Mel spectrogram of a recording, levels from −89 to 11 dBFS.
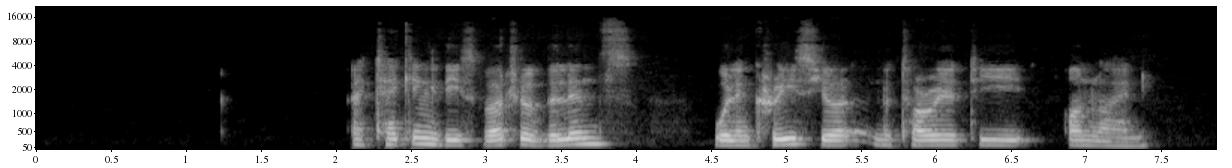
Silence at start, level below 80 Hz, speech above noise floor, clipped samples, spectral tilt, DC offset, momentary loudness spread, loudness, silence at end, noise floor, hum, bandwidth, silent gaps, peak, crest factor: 2.1 s; -66 dBFS; 65 dB; under 0.1%; -6.5 dB/octave; under 0.1%; 12 LU; -19 LUFS; 0.45 s; -83 dBFS; none; 13.5 kHz; none; -2 dBFS; 18 dB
